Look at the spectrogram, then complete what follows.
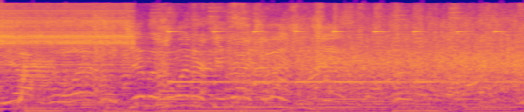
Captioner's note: bell dinging; applause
